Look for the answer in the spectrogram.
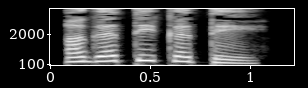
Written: ಅಗತಿಕತೆ

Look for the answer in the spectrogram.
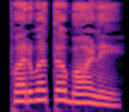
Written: ಪರ್ವತಬಾಳೆ

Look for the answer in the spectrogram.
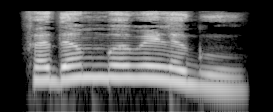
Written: ಕದಂಬವೆಳಗು

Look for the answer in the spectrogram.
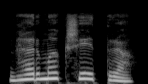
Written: ಧರ್ಮಕ್ಷೇತ್ರ

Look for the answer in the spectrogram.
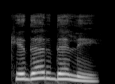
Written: ಕೆದರ್ದಲೆ

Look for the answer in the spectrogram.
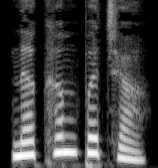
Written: ನಖಂಪಚ

